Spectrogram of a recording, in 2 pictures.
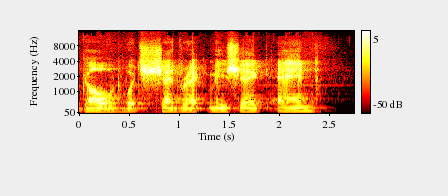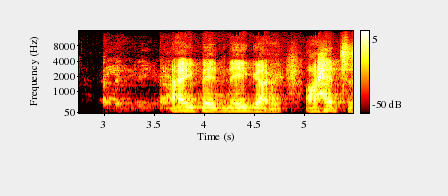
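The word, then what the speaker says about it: Abednego: I'll be in trouble if I don't say A-bed-ni-go. So I've even got a my daughter saying it right. Listen, it's not a Bendigo.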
